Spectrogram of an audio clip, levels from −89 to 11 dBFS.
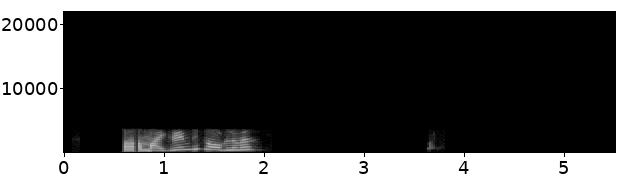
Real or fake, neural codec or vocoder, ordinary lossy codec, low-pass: real; none; AAC, 32 kbps; 3.6 kHz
